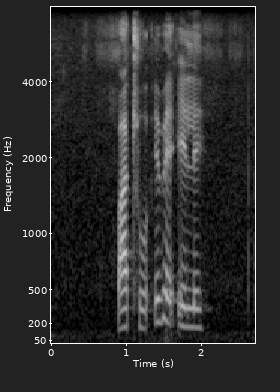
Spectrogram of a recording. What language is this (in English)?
Northern Sotho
